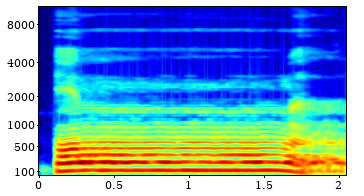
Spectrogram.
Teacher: Inna gunnah, nun bertasdid gunnah. Gunnah itu mendengung.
